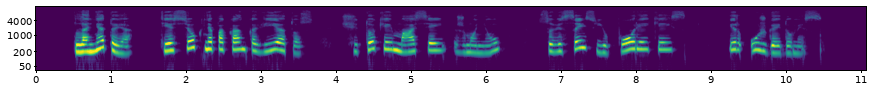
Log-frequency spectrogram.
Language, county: Lithuanian, Utena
